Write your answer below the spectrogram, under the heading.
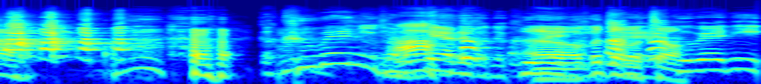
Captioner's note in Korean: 웃음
